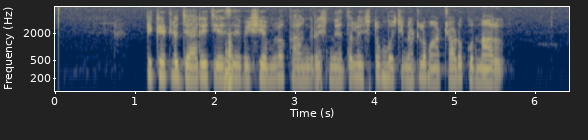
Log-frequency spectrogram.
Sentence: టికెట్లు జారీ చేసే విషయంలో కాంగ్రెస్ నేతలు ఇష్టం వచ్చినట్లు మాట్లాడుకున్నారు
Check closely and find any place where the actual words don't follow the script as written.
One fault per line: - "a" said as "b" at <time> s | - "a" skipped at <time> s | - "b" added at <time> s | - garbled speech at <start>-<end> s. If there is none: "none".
none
